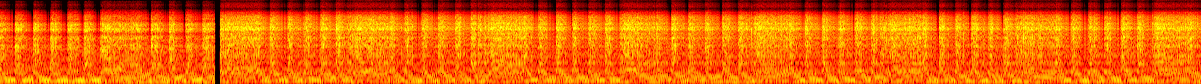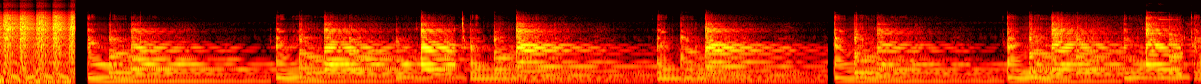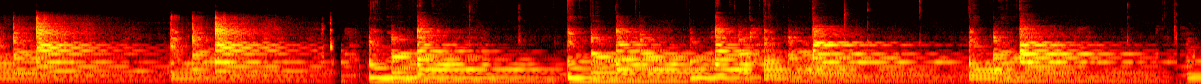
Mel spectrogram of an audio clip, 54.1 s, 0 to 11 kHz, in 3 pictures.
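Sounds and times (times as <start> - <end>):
electric guitar chords: 0.0 - 54.0.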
